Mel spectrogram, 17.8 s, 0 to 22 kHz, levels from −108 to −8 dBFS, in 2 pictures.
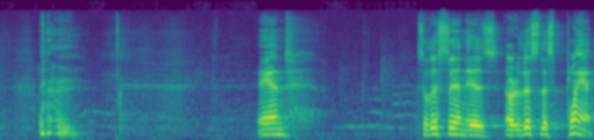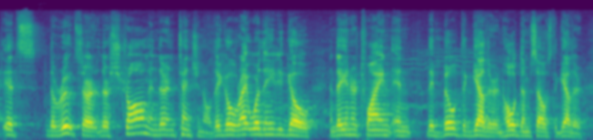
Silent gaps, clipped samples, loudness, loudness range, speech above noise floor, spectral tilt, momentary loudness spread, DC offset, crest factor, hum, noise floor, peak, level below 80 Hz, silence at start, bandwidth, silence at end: none; under 0.1%; -20 LUFS; 9 LU; 41 dB; -4 dB/octave; 13 LU; under 0.1%; 22 dB; none; -61 dBFS; 0 dBFS; -68 dBFS; 0.6 s; 15.5 kHz; 0.15 s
